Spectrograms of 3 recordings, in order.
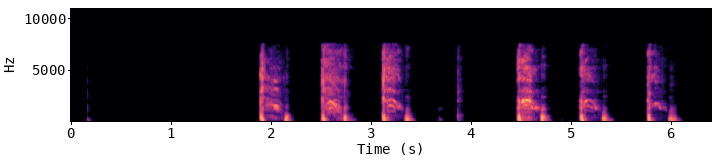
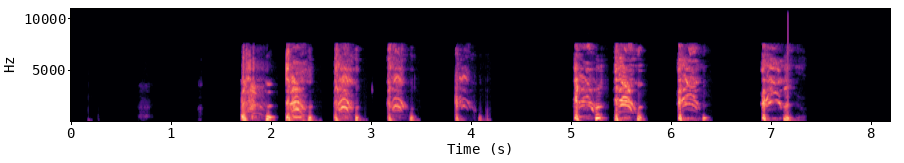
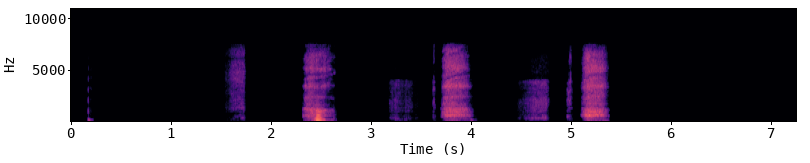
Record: {"three_cough_length": "6.4 s", "three_cough_amplitude": 18890, "three_cough_signal_mean_std_ratio": 0.3, "cough_length": "8.2 s", "cough_amplitude": 23812, "cough_signal_mean_std_ratio": 0.35, "exhalation_length": "7.3 s", "exhalation_amplitude": 3653, "exhalation_signal_mean_std_ratio": 0.22, "survey_phase": "beta (2021-08-13 to 2022-03-07)", "age": "18-44", "gender": "Male", "wearing_mask": "No", "symptom_cough_any": true, "symptom_sore_throat": true, "symptom_abdominal_pain": true, "symptom_onset": "3 days", "smoker_status": "Never smoked", "respiratory_condition_asthma": false, "respiratory_condition_other": false, "recruitment_source": "Test and Trace", "submission_delay": "2 days", "covid_test_result": "Positive", "covid_test_method": "RT-qPCR", "covid_ct_value": 17.3, "covid_ct_gene": "N gene"}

